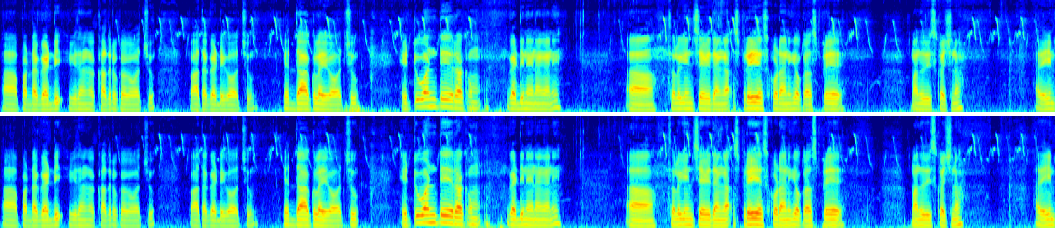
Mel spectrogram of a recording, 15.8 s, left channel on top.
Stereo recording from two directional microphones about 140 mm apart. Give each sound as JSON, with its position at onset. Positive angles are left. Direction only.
{"t": 0.0, "sound": "speech", "side_deg": -25}
{"t": 2.8, "sound": "speech", "side_deg": -25}
{"t": 6.0, "sound": "speech", "side_deg": -65}
{"t": 15.1, "sound": "a sound", "side_deg": -45}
